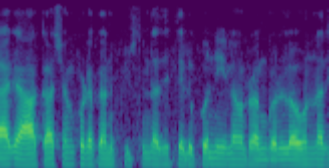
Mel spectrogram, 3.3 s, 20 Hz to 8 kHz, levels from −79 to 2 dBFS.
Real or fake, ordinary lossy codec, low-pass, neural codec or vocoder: fake; Opus, 24 kbps; 7.2 kHz; codec, 16 kHz, 4 kbps, X-Codec, WavLM features, trained on Multilingual LibriSpeech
